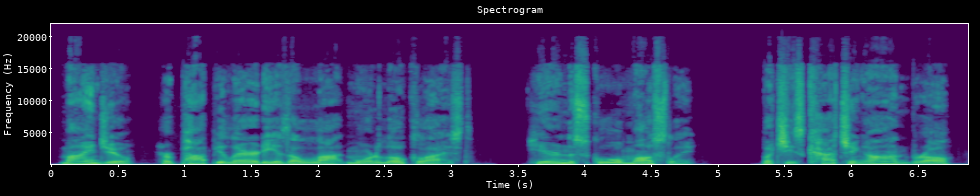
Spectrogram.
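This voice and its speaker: A man's voice: mid-range voice, big pitch swings, normal speed, a bit bright, dry recording, clean studio sound. A man playing a cocky, breezy teenage schoolboy who talks in slangy, self-assured teasing for an audio drama. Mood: cocky, explaining. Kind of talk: audio drama character reading.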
